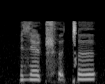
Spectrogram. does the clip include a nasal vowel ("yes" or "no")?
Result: no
